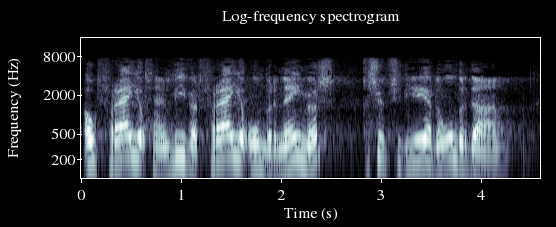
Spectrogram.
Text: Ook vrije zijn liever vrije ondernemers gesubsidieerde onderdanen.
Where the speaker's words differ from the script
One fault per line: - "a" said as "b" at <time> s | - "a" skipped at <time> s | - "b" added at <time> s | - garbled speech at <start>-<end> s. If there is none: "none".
none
